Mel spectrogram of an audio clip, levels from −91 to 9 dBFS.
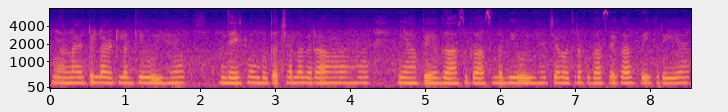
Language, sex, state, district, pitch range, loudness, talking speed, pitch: Hindi, female, Haryana, Rohtak, 200-210 Hz, -17 LUFS, 205 wpm, 205 Hz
